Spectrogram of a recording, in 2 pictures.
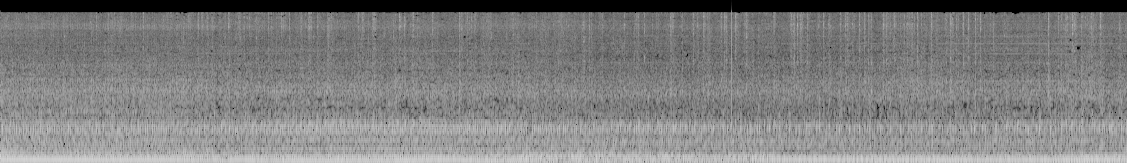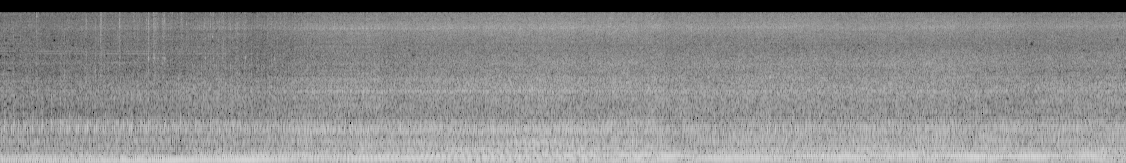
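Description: Piper Warrior's four-cylinder Lycoming engine and propeller heard from inside the cabin. It runs at a steady low power, then rises in pitch a little over halfway through as the throttle is opened for the takeoff roll, and holds at the higher note.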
